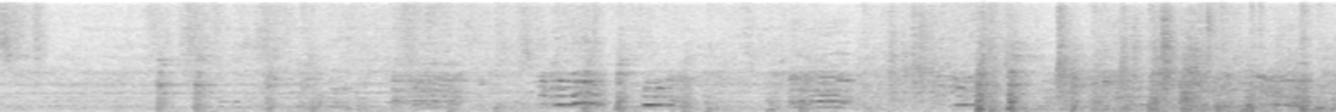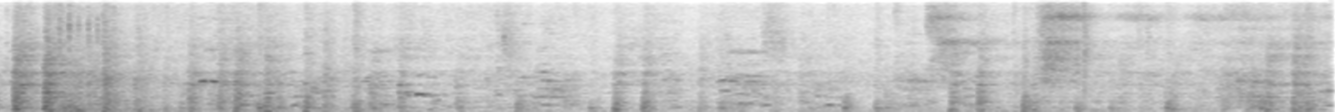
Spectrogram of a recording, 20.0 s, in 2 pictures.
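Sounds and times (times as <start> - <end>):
train cabin rumble: 0.0 - 20.0
wheels clacking over rail joints: 1.2 - 20.0.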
